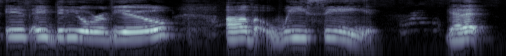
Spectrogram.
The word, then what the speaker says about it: OuiSi: It says the name of this set of photo cards is Yes, Yes in French and Spanish, pronounced OuiSi in English.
